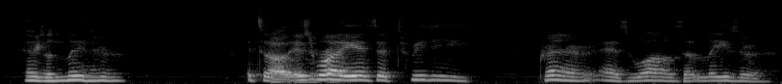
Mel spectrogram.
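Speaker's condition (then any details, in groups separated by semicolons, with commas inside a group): ALS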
